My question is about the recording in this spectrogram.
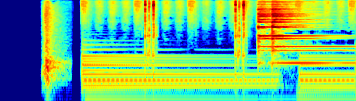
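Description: Subscribe-button animation sound effects over a held synth chord: a short pop about half a second in, two mouse clicks about a second apart, then a bright notification-bell chime a little after three seconds that rings on.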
